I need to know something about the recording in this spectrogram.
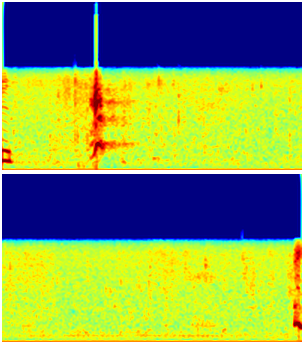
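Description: A poodle gives a single short bark about a second in, over a steady low background hiss.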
